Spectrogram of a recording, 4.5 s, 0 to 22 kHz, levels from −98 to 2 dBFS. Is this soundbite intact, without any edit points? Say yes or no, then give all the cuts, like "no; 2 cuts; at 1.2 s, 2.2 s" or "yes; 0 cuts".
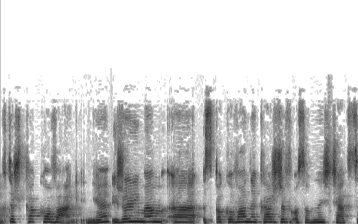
yes; 0 cuts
